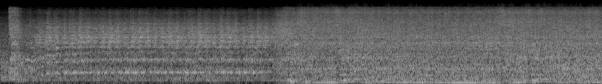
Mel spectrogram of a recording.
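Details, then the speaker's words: Engine starts and idles evenly after exhaust reassembled and heat riser patched; exhaust puffing much quieter, leak largely sealed though not completely eliminable. "Sounds a lot better." "oh boy that sounds a lot better"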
